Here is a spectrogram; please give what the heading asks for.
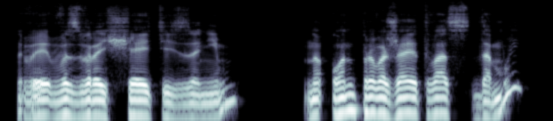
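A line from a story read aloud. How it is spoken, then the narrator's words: Plain. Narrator (Russian): сказала матушка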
